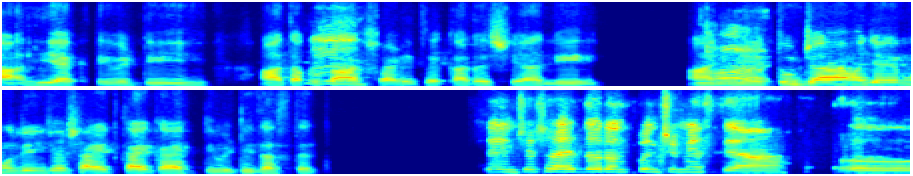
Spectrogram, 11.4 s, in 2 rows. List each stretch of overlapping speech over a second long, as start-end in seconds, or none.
none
